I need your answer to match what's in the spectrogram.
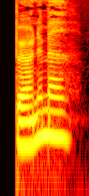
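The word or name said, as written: BØRNEMAD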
